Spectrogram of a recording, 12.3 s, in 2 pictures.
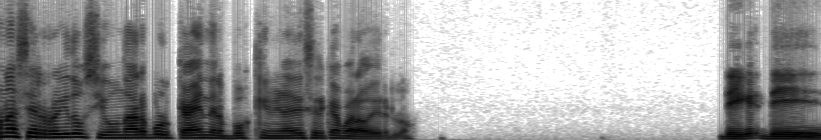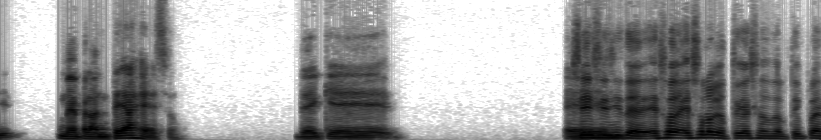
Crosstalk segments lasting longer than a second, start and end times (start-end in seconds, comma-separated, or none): none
